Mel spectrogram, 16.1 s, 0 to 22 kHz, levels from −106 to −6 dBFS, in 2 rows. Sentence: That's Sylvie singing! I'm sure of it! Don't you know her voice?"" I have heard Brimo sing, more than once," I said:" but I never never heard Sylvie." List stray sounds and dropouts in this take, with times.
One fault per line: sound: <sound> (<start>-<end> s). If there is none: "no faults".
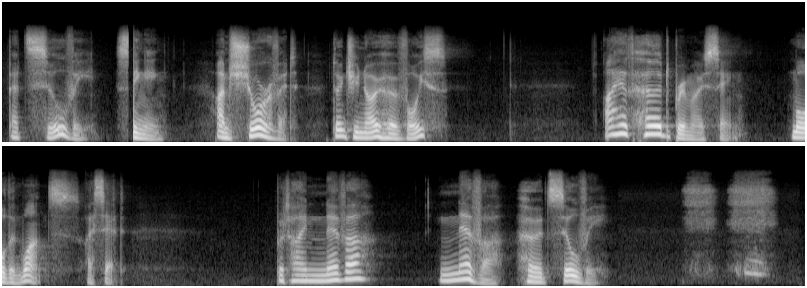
sound: dropout (1.3-1.3 s)
sound: sniff (14.8-15.8 s)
